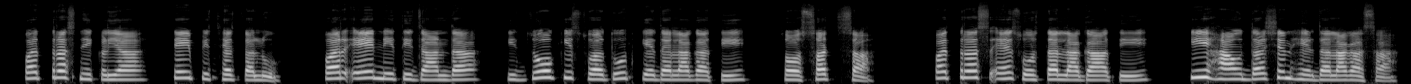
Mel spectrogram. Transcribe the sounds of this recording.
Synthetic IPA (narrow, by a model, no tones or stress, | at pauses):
pɐt̪ɾəsnɪkɭɪjat̪eːipɪt͡ʃʰɛt͡sɐlu | pɐɾeːnit̪id͡ʒaːɽ̃d̪a | kid͡zoːkiswɐɾɡ̚d̪uːt̪keːɾd̪alaːɡat̪i | sɔsɐt͡ʃsa | pɐt̪ɾəseːsoːt͡ʃd̪alaːɡat̪i | kiɦãːũd̪ɐɾʃənɦeːɾd̪alaːɡasa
